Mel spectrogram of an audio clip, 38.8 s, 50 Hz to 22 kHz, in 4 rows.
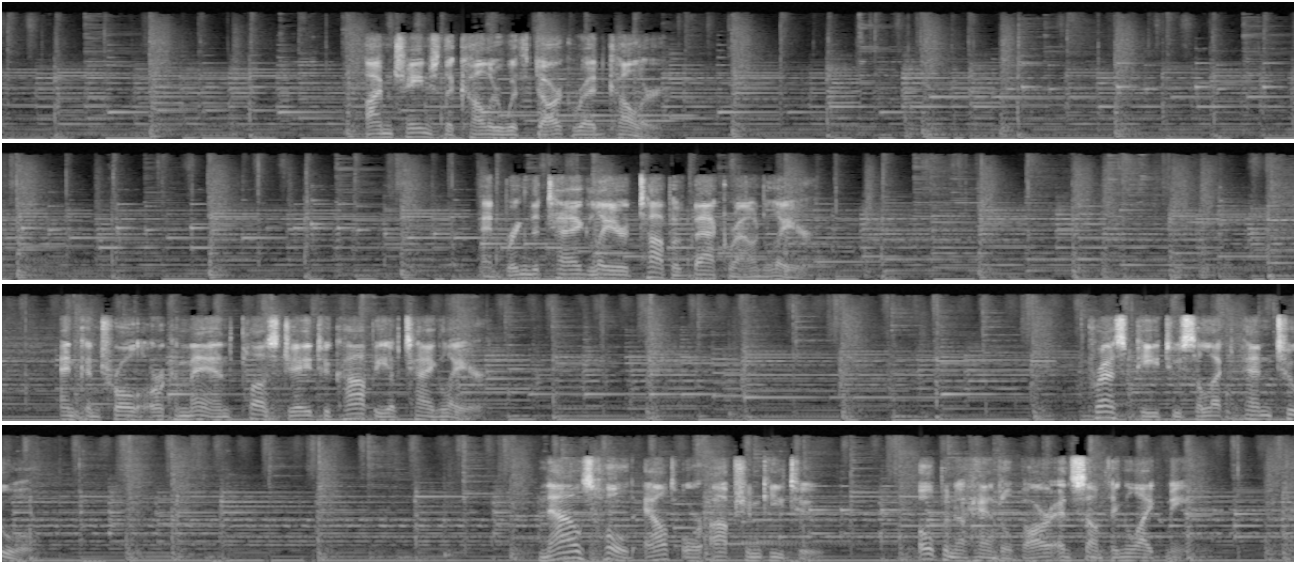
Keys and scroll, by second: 12.7 Down, 19.9 ctrl+j, 27.5 p.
